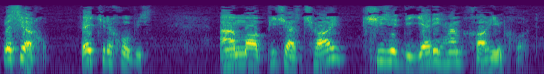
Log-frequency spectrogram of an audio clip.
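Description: A man voicing an affable, probing male investigator who talks with smooth, excessive courtesy. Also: fairly high pitch, sing-song, pitched above the performer's own voice, exaggerated voice. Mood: courteous. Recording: dull lo-fi radio recording.

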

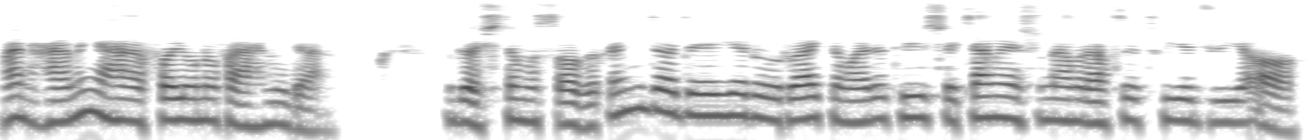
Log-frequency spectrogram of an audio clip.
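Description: A man's voice: fairly high pitch, expressive, dry recording. A man voicing a small, timid toy car that whines and insists in a childlike way, as a storybook character. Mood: indignant. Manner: whiny, insistent, easily frightened. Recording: dry, dull lo-fi recording.

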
